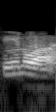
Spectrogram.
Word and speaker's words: quinoa: Quinoa. – Pardon me? – It's called quinoa.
